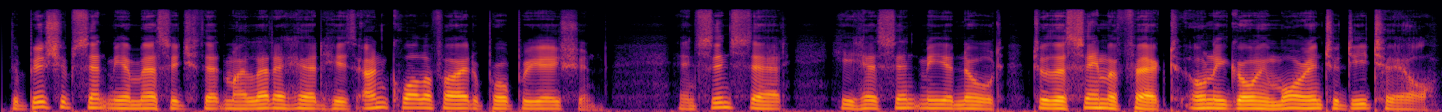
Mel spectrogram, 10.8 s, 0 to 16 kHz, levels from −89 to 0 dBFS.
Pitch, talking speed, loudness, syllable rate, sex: 125 Hz, 170 wpm, -19 LUFS, 4.7 syllables/s, male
